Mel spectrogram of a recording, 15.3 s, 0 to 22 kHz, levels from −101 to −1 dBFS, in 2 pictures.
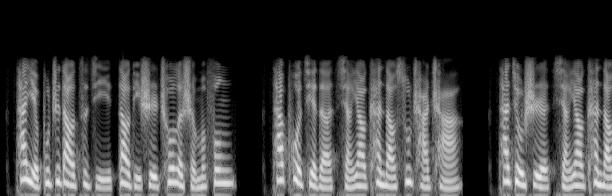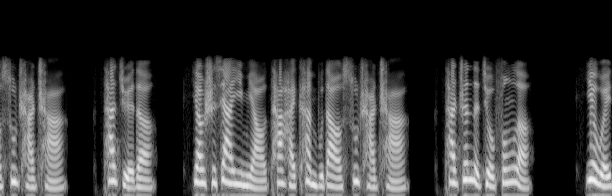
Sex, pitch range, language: male, 190-270 Hz, Chinese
